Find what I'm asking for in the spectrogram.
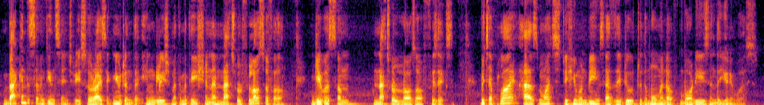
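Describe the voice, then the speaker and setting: A man with a husky voice reading a motivational speech aloud in an earnest, emphatic, deliberately phrased way. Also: mid-range voice, expressive, a bit bright. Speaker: reader of a self-help speech.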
